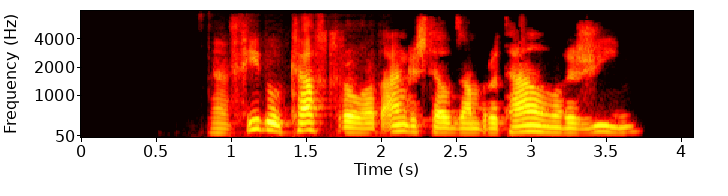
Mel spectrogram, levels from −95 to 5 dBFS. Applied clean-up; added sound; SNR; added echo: neural mask model DeepFilterNet 3.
